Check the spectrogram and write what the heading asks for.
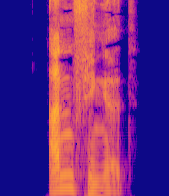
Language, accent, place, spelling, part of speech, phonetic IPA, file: German, Germany, Berlin, anfinget, verb, [ˈanˌfɪŋət], De-anfinget.ogg
- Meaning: second-person plural dependent subjunctive II of anfangen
